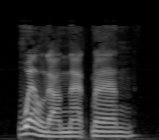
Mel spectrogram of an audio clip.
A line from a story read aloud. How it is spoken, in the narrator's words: said the patrician thoughtfully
